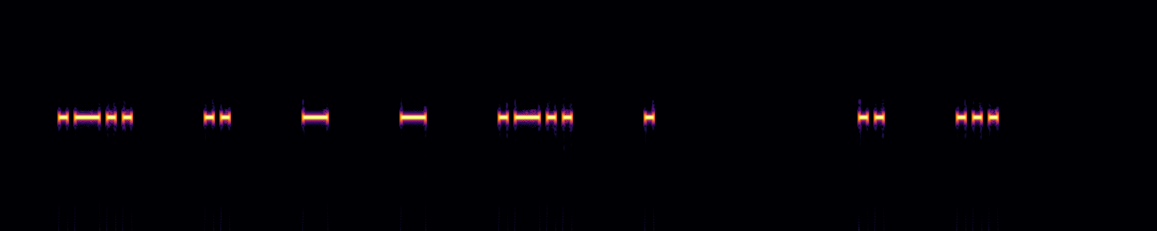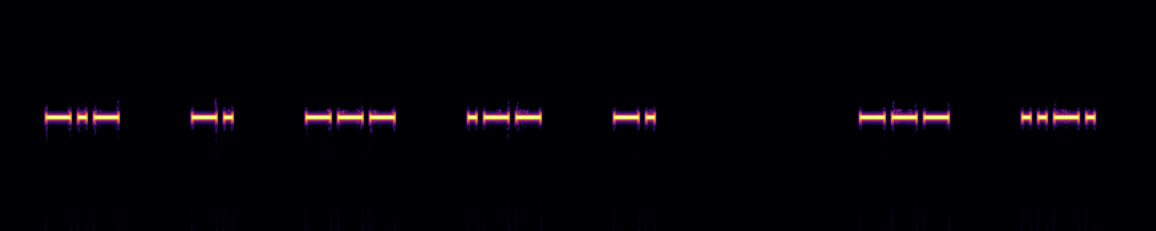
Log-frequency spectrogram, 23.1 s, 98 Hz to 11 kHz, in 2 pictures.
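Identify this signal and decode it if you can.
Morse code, heard as a keyed tone, about 15 wpm, spaced as for 8 wpm, 1000 Hz. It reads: LITTLE IS KNOWN OF
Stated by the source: Morse code at 8 wpm.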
